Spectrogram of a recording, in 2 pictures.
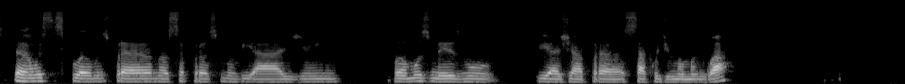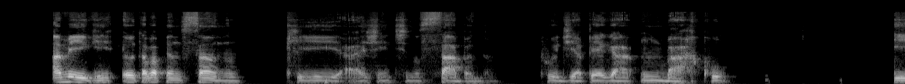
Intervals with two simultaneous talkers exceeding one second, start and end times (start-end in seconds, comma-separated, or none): none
